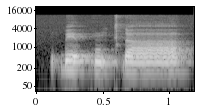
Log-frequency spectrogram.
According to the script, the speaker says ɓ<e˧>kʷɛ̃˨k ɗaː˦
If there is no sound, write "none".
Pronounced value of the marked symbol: e˧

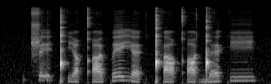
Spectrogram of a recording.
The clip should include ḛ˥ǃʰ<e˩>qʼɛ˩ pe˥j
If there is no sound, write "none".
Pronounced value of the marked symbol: i˩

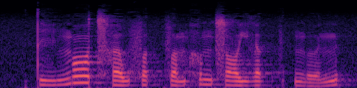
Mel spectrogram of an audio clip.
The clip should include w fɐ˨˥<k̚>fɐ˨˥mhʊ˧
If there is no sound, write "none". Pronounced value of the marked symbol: k̚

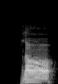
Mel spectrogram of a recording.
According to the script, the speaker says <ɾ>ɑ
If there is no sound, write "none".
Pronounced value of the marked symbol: ɾ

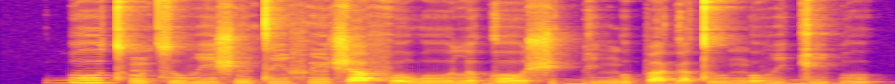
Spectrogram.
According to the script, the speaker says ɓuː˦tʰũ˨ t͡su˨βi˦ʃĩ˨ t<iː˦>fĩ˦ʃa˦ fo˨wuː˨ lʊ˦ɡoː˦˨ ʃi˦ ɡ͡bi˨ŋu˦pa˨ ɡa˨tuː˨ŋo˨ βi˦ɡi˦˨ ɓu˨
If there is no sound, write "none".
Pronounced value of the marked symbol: i˦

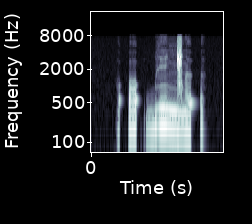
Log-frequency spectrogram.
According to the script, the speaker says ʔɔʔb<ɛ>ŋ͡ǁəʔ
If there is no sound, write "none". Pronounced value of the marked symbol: e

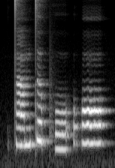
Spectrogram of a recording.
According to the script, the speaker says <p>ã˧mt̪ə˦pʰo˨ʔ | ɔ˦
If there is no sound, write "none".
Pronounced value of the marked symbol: t̪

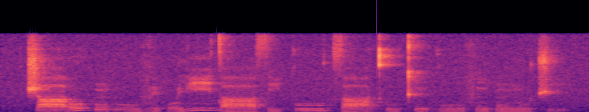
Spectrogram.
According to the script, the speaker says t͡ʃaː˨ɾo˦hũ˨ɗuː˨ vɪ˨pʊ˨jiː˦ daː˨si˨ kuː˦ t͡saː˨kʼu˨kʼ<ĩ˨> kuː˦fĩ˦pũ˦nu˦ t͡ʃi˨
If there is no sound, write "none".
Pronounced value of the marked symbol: ĩ˨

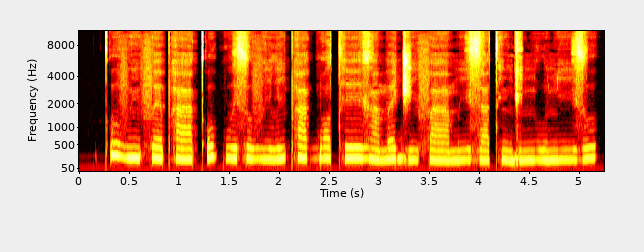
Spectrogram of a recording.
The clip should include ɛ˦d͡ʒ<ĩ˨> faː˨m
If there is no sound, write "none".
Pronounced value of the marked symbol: i˨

